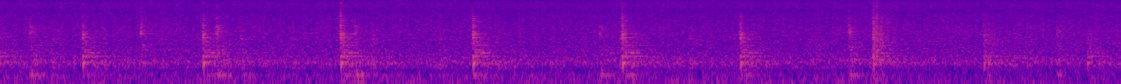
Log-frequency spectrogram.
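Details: Heating pipes knocking after major renovation in a quiet room: sharp, hollow, uneven knocks roughly once a second.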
